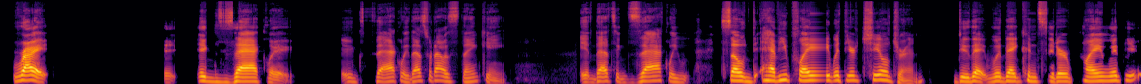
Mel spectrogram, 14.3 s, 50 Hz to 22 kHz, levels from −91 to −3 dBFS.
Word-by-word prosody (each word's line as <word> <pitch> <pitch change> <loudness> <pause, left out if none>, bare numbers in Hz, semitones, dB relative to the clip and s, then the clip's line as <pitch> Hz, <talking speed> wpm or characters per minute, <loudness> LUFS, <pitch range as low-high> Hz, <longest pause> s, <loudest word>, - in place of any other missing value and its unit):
Right. 195 - +7 1.5
E - - -12 0.3
exactly. 150 -1 +1 0.6
Exactly, 145 +2 -6
that's 165 +3 -5
what 185 - -11
I 180 - -1
was 150 -4 -5
thinking. 135 - -11 1.0
I 130 - -6
that's 160 +4 -3
exactly 160 - -3
w 120 -3 -15 0.4
so 175 -2 +5
d 145 - -8
have 185 -2 +3
you 200 +2 -1
played 190 +1 +1
with 185 0 -3
your 185 0 -2
children? 155 - -4 0.4
Do 150 +2 -1
they 165 +3 +1
would 155 +4 -4
they 160 -2 +3
consider 155 0 -2
playing 165 0 +1
with 180 0 -1
you? 190 0 -6
160 Hz, 120 wpm, -23 LUFS, 145-180 Hz, 1.5 s, Right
